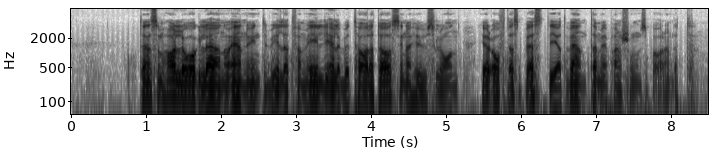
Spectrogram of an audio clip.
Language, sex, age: Swedish, male, 30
